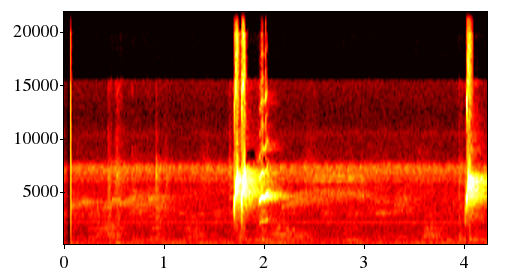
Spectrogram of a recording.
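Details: Flameback at night, excited and calling: two sharp, high, piercing notes in quick succession, then a single similar note about two seconds later, against a quiet background hum.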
